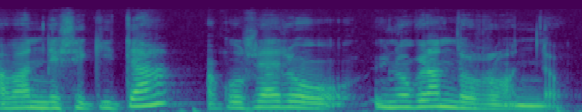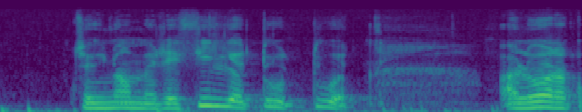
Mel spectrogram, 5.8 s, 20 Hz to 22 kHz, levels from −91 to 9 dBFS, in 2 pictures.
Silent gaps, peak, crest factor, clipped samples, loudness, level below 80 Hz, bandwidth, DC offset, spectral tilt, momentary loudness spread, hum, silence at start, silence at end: none; -8 dBFS; 16 dB; under 0.1%; -24 LUFS; -48 dBFS; 14 kHz; under 0.1%; -6 dB/octave; 10 LU; none; 0 s; 0 s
